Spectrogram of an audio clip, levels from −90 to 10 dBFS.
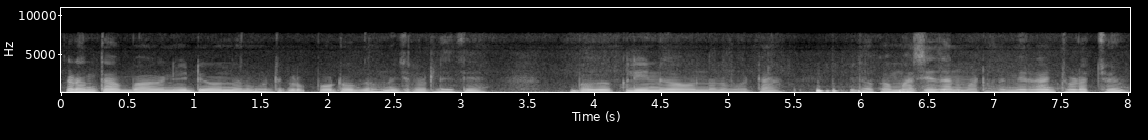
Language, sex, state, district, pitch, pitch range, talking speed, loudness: Telugu, male, Andhra Pradesh, Sri Satya Sai, 125 Hz, 120-135 Hz, 125 wpm, -18 LUFS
